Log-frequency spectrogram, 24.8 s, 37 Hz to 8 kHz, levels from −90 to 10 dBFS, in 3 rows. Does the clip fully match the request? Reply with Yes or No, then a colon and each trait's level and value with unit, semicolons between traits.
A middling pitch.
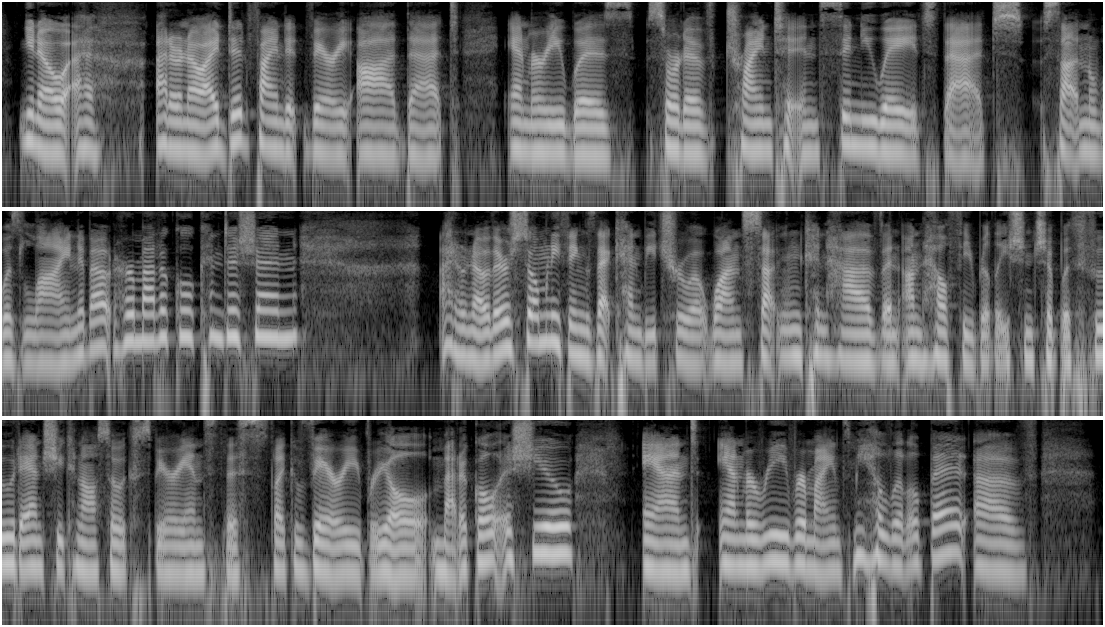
Yes: medium, 165 Hz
